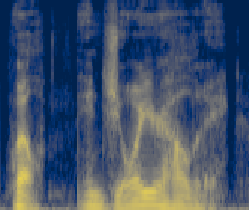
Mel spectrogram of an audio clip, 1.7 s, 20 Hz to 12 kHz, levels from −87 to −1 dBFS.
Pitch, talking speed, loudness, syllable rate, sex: 90 Hz, 145 wpm, -19 LUFS, 6.3 syllables/s, male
